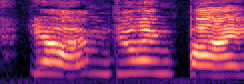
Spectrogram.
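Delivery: very high voice, near tears. Retelling answering someone who asked if they were okay, retelling a tearful reply. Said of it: "with tears in my eyes".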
